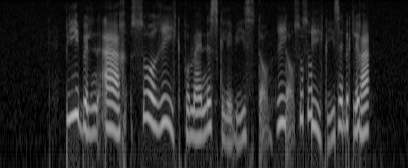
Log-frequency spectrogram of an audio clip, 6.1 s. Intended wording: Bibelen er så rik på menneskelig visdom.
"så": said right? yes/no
yes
